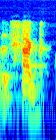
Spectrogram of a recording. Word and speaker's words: Al-Haq: La ONG Al-Aq, o Al-Haq, como se pronuncia, se define como una organización de derechos humanos.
